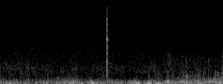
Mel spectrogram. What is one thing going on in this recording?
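A golf club strikes a ball with a crisp click.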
